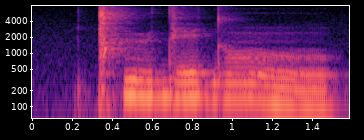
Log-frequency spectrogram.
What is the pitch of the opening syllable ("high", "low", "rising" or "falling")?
high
